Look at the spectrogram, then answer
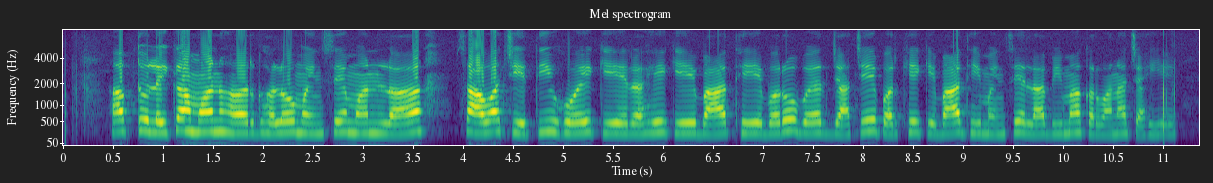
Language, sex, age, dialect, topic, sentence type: Chhattisgarhi, female, 18-24, Northern/Bhandar, banking, statement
